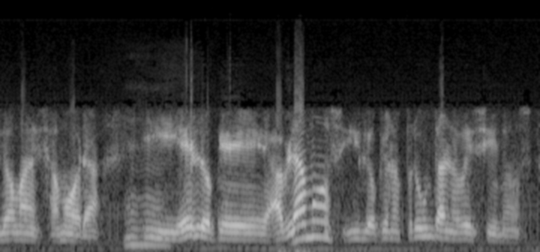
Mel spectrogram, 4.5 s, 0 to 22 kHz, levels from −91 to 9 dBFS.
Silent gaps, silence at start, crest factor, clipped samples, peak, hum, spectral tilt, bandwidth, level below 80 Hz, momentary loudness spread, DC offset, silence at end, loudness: none; 0 s; 16 dB; under 0.1%; -6 dBFS; none; -5.5 dB/octave; 12 kHz; -54 dBFS; 11 LU; under 0.1%; 0.1 s; -20 LUFS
